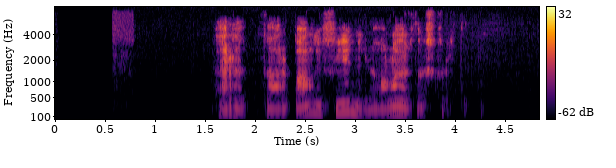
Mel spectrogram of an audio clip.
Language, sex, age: Icelandic, male, 20-29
